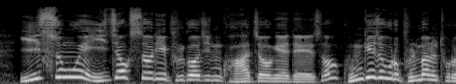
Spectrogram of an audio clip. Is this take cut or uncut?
uncut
